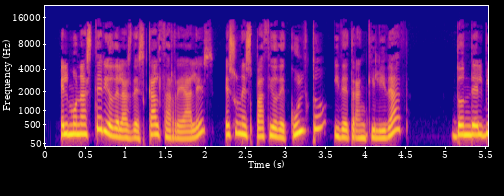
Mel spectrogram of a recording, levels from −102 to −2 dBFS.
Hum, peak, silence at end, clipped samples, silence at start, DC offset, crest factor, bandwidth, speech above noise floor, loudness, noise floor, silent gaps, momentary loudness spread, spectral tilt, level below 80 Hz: none; 0 dBFS; 0 s; under 0.1%; 0.2 s; under 0.1%; 14 dB; 14 kHz; 66 dB; -16 LUFS; -81 dBFS; none; 8 LU; -6.5 dB/octave; -62 dBFS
